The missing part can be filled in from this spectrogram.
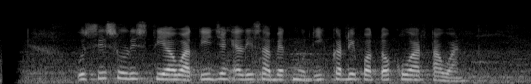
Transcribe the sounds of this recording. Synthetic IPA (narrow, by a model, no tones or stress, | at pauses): ʔusisulist̪iawat̪id͡ʒɨŋɛlisabɛt̪̚mudikɨrdipɔt̪ɔkuwart̪awan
